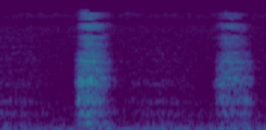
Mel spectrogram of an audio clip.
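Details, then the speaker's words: Two quick, strained gasping inhalations from an adult imitating the air hunger of a severe illness that led to hospitalization with very low blood oxygen; gasping for air (dyspnea). "just moving around, I was just gasping for air, because everything was so constricted."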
